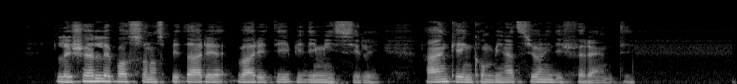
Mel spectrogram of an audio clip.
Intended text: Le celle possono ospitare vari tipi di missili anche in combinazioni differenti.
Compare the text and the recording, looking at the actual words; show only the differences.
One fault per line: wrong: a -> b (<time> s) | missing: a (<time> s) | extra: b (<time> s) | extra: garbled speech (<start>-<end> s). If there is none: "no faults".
no faults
